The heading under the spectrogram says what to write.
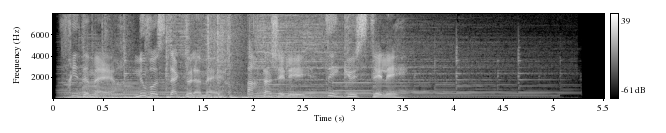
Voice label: tv advertising, sprecher; fri de mer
